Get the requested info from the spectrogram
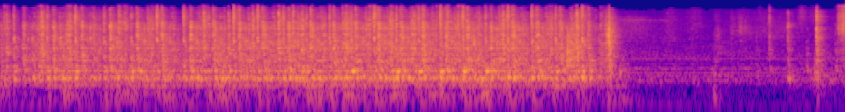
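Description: Vintage treadle sewing machine stitching through six layers of fleece, a fast, even clatter of needle and mechanism. It stops about six seconds in, followed by a few light clicks near the end.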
